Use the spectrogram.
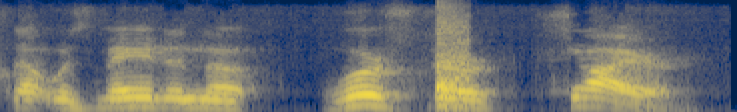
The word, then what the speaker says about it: Worcester: word the word oh it's Worcester Source what Worster come on yeah yeah it's not spelled like that but that's how we say it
